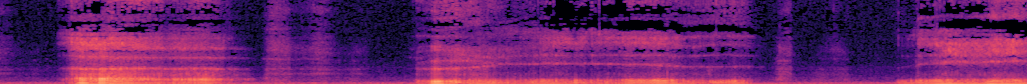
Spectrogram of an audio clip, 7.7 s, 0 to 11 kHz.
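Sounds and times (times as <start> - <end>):
voice imitating a mouth-breathing snore: 0.5 - 1.9, 3.1 - 5.7, 6.7 - 7.6.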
